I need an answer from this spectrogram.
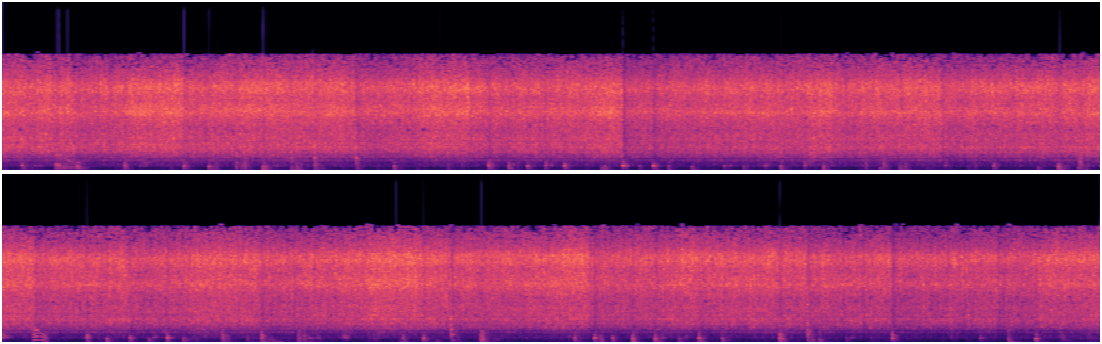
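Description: Chopped chilli, ginger and onion sizzling steadily in hot oil in a frying pan while a wooden spatula stirs and scrapes through them in repeated short strokes: the spice base being sautéed until fragrant.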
